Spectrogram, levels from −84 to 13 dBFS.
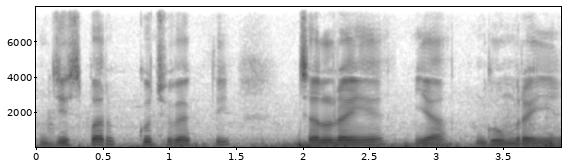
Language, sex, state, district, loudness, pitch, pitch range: Hindi, male, Uttar Pradesh, Shamli, -15 LUFS, 140 Hz, 130-145 Hz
